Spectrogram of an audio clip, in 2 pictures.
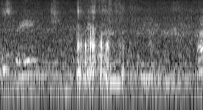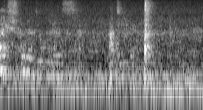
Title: Yorkie Snoring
